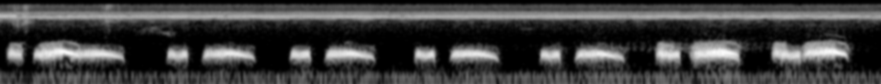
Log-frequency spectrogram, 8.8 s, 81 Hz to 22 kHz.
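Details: Spotted dove cooing on 9 June 2020: a long, steady sequence of short notes alternating with rolling, slightly falling coos, around a dozen phrases in nine seconds. A faint high hiss persists underneath.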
